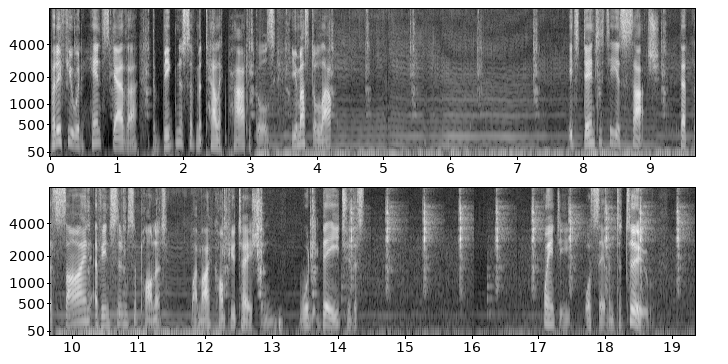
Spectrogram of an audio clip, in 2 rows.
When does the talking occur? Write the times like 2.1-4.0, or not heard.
0.0-4.2, 7.8-14.4, 17.1-18.7.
